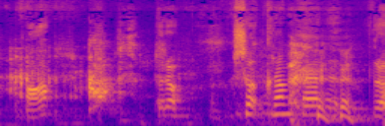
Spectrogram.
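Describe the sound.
A dog barks on a stage, giving several short, sharp barks and yips that mix with people talking.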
